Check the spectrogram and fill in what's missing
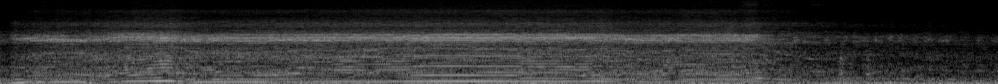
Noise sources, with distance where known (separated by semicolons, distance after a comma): chainsaw, near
